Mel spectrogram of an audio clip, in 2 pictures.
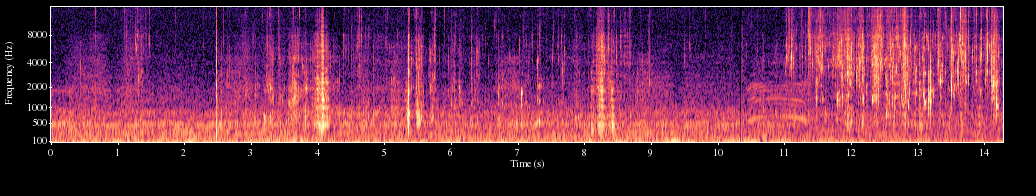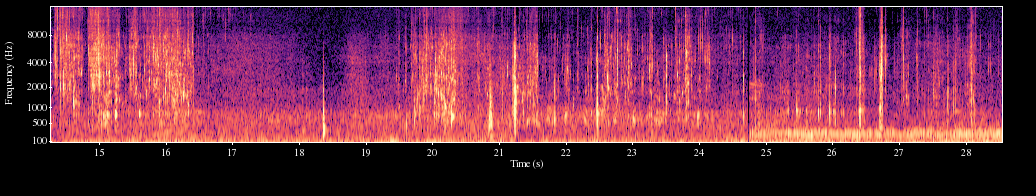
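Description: Water being poured and trickling, in two longer spells, amid scattered knocks and clicks of handling. A steady low hum comes in near the end.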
